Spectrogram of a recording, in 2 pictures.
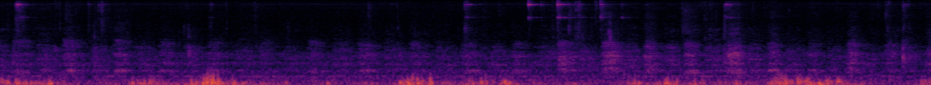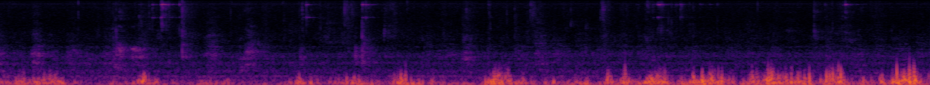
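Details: Basset Hound named Ladybird with her bone: low, breathy huffs and pants in irregular bursts, roughly two per second, growing louder and denser toward the end.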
